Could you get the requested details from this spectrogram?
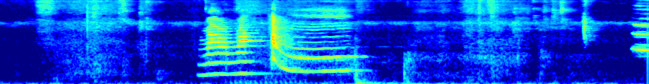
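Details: Pet Indian ringneck parakeet indoors, giving a loud, ringing harmonic screech: two drawn notes falling in pitch over about a second, then quiet room noise and a brief squeak at the end.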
